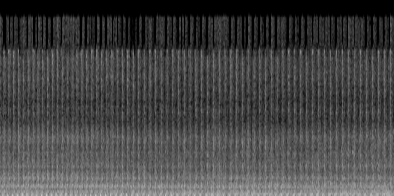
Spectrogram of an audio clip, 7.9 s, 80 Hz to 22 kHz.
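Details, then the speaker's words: 11 hp Honda engine on an Emglo air compressor, after a carburetor and air cleaner box replacement. Steady, even thump with no misfires or hunting while pumping up the two long tanks under compressor load: running properly. "Let's try that again. That's how long it takes to get the air pumped up on that. There's two long tanks underneath."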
